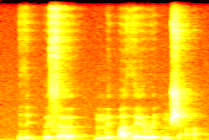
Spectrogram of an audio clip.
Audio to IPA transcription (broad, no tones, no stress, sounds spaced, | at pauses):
ð ḭ p ɨ z ə | m ɪ p a ð ɪ ɹ ḭ m ʃ a̰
